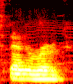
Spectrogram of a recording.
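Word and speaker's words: Stenerud: I mean, the other is uh Morton Anderson than uh I can't a Jan Sten Stenug pronounce that better than I can. Sten Jan Stenroot.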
